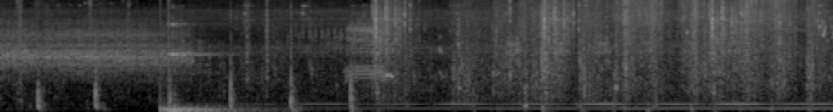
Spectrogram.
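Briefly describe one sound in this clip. Footsteps thud on wooden boards and grass.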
